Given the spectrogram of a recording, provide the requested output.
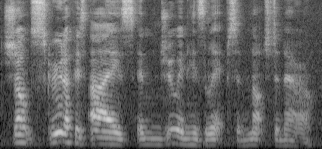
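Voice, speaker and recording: A man's voice: medium pitch, measured pace. A man giving a dramatic narration of a storybook as its reader. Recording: distant mic with noticeable background noise.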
